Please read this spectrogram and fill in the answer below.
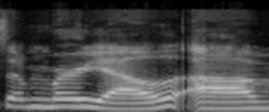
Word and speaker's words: MRLD: Yes, this is Muriel. Kasi kanina nga, tinanong ko siya, ano ba yung proper pronunciation ng MRLD?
